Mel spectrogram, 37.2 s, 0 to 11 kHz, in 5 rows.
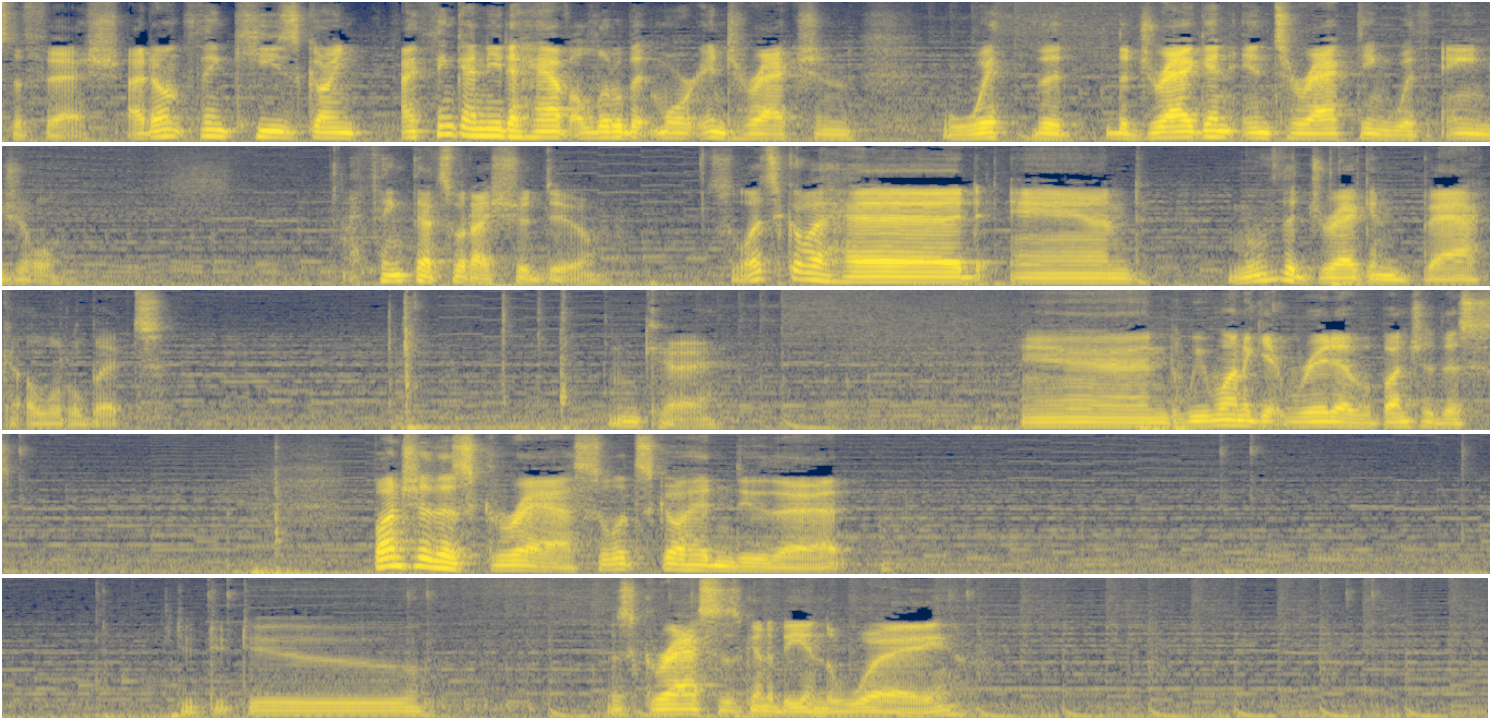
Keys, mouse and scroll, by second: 14.1-17.0 shift+drag, 17.5 KP_0, 20.6 ctrl+Tab, 21.3-27.6 right drag, 27.6 Tab, 31.2-37.1 shift+right drag.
